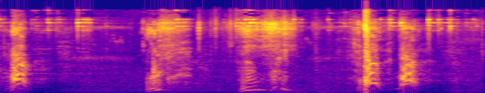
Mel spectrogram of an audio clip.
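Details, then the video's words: Boxer dogs, a two-year-old boxer and a seven-year-old boxer/lab mix, playing together in the snow on Christmas morning; sharp short barks and yips in separate bursts, with a few longer harmonic vocal sounds between them. "Boxer dogs playing in the snow on Christmas morning."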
